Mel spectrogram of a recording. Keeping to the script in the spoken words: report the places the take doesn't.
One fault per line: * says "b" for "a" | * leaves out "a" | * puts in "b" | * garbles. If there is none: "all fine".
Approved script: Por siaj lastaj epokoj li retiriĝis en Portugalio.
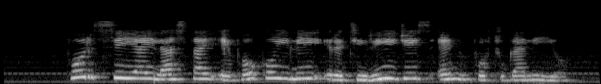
all fine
